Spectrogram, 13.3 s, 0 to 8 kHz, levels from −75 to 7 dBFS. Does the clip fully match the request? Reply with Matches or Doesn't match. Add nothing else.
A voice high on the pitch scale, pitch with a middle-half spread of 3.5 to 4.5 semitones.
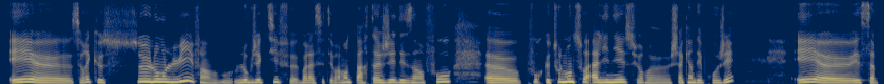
Matches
